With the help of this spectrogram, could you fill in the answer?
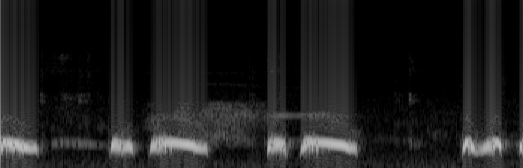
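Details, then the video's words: Spotted dove used to lure wild doves, cooing in the thúc gù and gáy gọi styles: three paired coo phrases, each a brief note then a longer falling one, about one second apart. "Tiếng chim cu gáy mồi giọng lôi cuốn hấp dẫn đủ bài[ THÚC GÙ , GÁY GỌI ]"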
